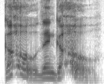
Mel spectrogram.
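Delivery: high, drawn-out urging cry; urgent cry. A narrator's reading. Nanan sends the Duke off to the Queen, urgent cry. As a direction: cry it out, stretching each "go". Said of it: "cried Nanan".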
